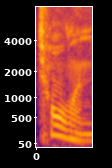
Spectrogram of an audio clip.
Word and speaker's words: Toland: yeah I'm sleeping right now yeah toland is your name is that correct that's how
